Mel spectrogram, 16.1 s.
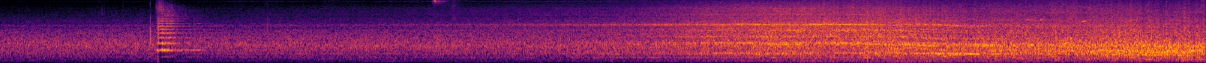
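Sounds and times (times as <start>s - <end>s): diesel locomotive passing: 0.1s - 16.0s.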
